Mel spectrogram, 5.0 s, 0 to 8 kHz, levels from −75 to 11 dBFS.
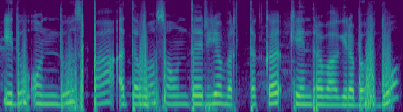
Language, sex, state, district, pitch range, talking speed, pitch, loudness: Kannada, female, Karnataka, Bangalore, 220-250 Hz, 85 wpm, 230 Hz, -14 LUFS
